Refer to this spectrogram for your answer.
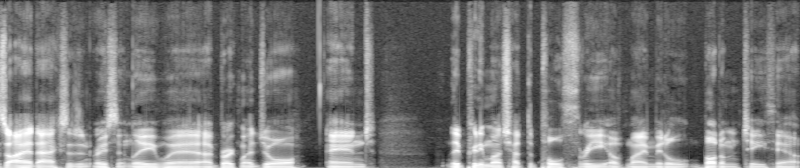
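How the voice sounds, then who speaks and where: A flat, monotone voice with an Australian accent speaks at a moderate pace. The recording is very clean, with a silent background. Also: man, fairly low pitch for a man. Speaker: gaming YouTuber. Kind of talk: casual live stream chat.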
